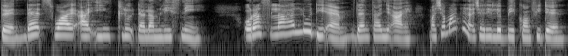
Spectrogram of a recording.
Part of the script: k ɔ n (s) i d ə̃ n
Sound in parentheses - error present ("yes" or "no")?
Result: yes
